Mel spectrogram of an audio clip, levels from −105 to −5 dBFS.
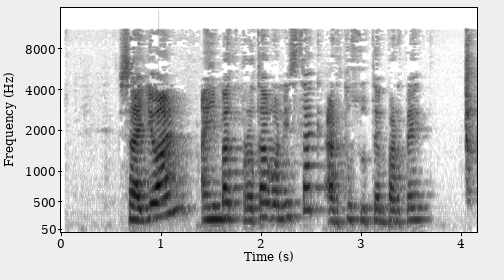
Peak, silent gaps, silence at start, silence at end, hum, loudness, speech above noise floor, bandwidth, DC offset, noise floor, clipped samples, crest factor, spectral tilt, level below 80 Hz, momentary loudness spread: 0 dBFS; none; 0.6 s; 0 s; none; -17 LUFS; 46 dB; 11.5 kHz; under 0.1%; -64 dBFS; under 0.1%; 18 dB; -4 dB/octave; -64 dBFS; 14 LU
